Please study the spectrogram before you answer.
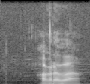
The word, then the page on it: agradar: Catalan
